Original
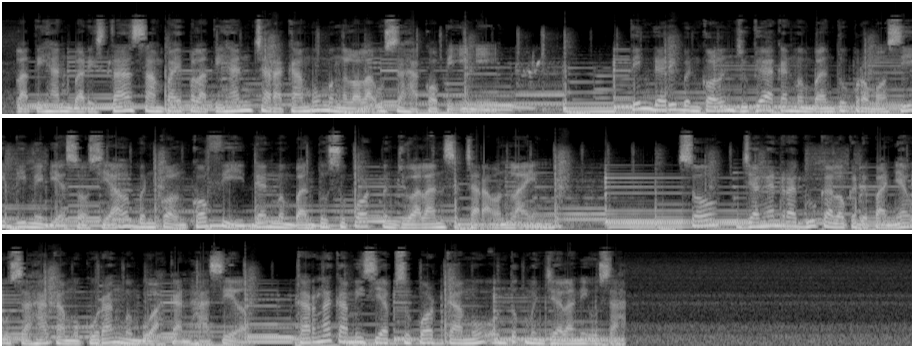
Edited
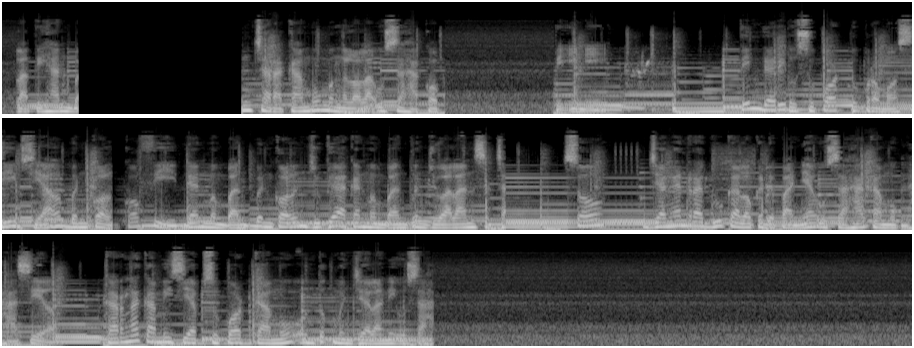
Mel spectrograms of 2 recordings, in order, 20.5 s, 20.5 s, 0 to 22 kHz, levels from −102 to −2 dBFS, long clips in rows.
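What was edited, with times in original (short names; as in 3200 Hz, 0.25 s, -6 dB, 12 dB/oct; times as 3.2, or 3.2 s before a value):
0.57–1.8 mute
3.32 insert room tone 0.82 s
5.06–6.3 swap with 9.19–9.69
6.88–7.47 cut
8.16–8.57 fade in
10.37–11.46 cut
12.25 stutter 0.04 s, 5 plays
14.27–15.01 cut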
